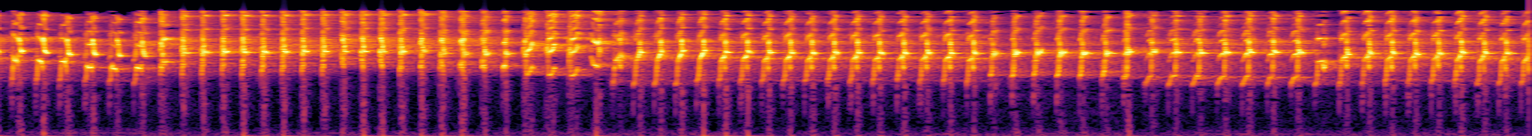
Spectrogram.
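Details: Long 'ngekek panjang' chatter of a fighter lovebird, a song used to rile opponents: a continuous rapid ticking trill, high and buzzy, with small pitch shifts roughly every two seconds and no pauses.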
